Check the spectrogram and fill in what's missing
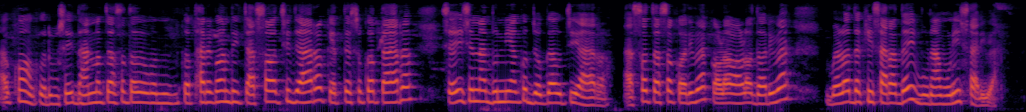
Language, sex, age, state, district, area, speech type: Odia, female, 60+, Odisha, Jagatsinghpur, rural, spontaneous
